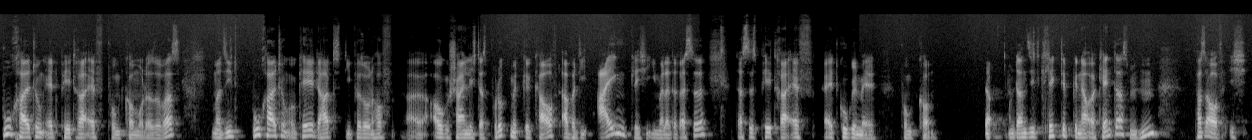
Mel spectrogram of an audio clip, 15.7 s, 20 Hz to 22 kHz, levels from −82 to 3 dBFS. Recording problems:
hiss; faint; until 3.5 s, from 6 to 8.5 s and from 11 s on; 20 dB below the speech

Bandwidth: 14.5 kHz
